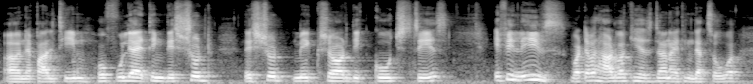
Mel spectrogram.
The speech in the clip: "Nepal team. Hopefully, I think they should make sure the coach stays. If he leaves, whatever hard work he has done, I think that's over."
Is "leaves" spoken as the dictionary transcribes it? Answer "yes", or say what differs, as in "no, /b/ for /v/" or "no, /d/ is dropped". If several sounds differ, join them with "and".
yes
